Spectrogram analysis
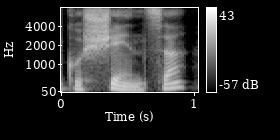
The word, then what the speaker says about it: coscienza: We pronounce the she in coscienza and the she in pesce the same way.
